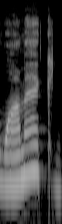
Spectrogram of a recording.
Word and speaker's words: Wammack: Everything is just my name, Rachel Womack, W-A-M-M-A-C-K.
